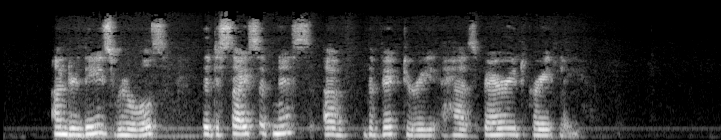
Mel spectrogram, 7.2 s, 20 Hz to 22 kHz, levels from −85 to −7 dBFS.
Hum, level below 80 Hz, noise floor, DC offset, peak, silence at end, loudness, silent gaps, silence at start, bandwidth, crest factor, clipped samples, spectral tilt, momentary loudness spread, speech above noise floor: none; -56 dBFS; -64 dBFS; under 0.1%; 0 dBFS; 1.45 s; -18 LUFS; none; 0.5 s; 15.5 kHz; 18 dB; under 0.1%; -4 dB/octave; 10 LU; 46 dB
